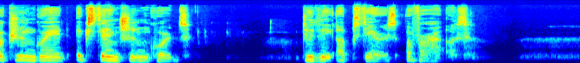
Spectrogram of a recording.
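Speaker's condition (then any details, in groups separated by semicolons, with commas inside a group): ALS; speech audibly affected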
